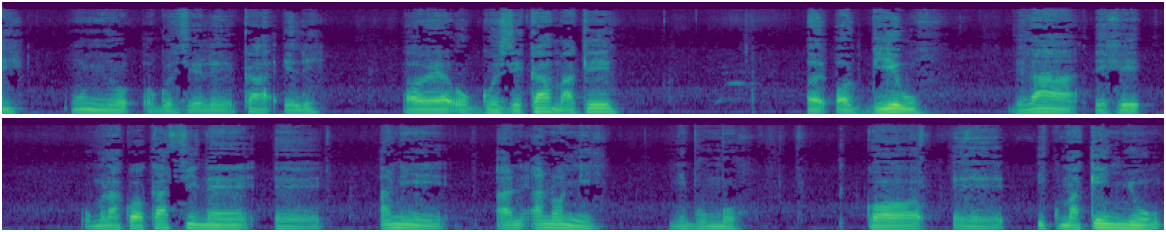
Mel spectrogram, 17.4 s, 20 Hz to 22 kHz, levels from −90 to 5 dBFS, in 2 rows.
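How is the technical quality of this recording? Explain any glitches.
The technical quality is compromised by one fault that runs through the whole clip. Generation loss affects the speech from start to finish: a swirly, hollow, smeared texture with blurred consonant attacks, and nothing above 16.5 kHz. This likely comes from around seven successive MP3 encodes, consistent with roughly 64 kbit/s, each requantising on a shifted frame grid so that noise and spectral holes accumulate.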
